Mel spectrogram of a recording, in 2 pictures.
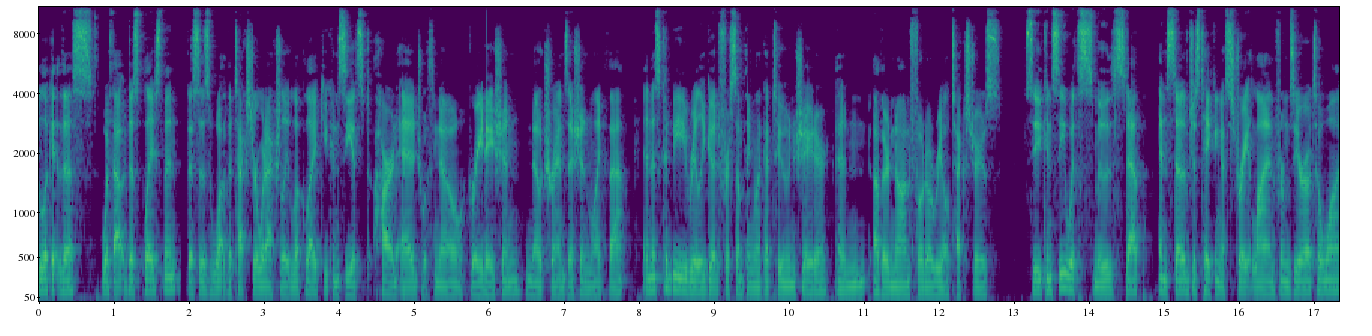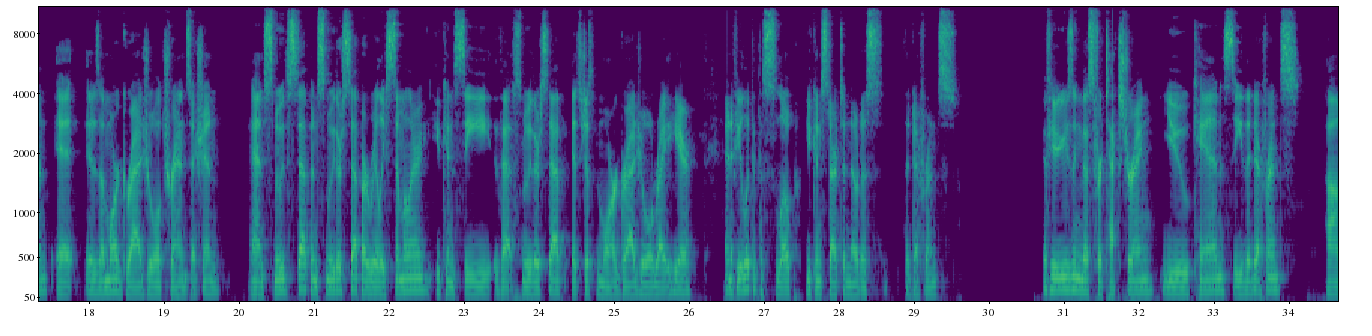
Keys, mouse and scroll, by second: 0.2 scroll up 1, 0.8 shift+middle click, 7.5 middle click, 20.0-21.4 ctrl+scroll down 1, 21.4 ctrl+scroll down 1, 22.2 ctrl+scroll up 1, 23.0 ctrl+scroll down 1, 27.5-27.9 ctrl+scroll down 1, 28.6 ctrl+scroll down 1, 29.5 ctrl+scroll up 1, 30.2 ctrl+scroll down 1, 32.2 ctrl+scroll down 1, 33.1 ctrl+scroll up 1, 33.6-34.3 ctrl+scroll down 1.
